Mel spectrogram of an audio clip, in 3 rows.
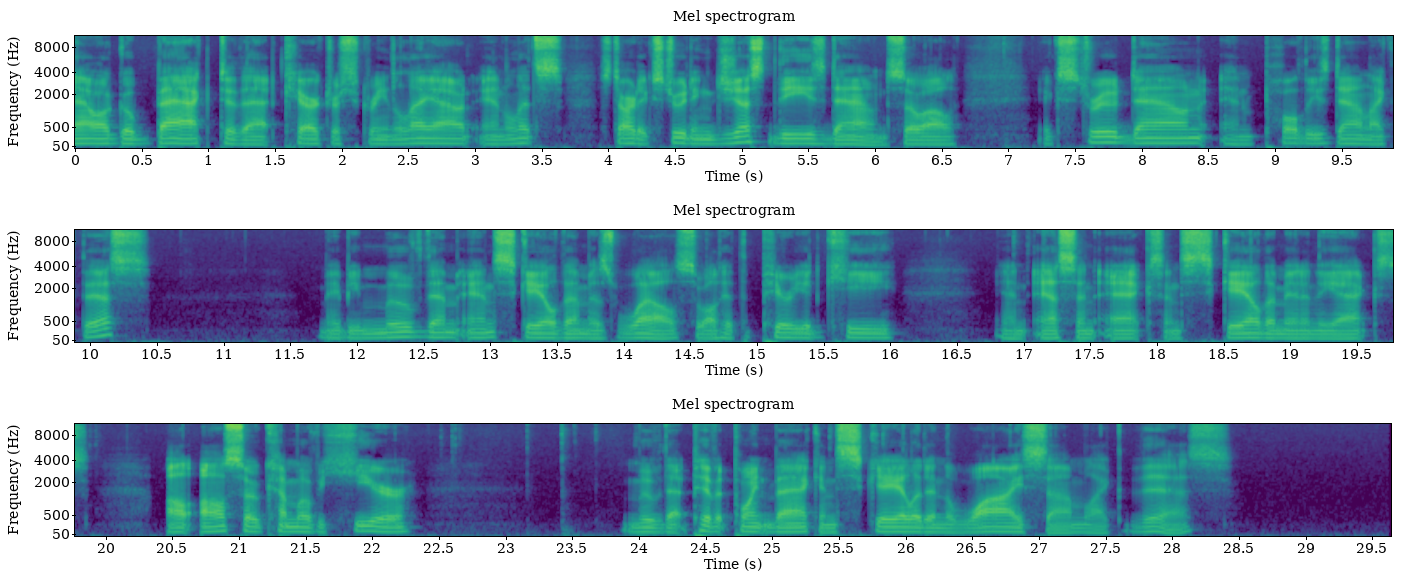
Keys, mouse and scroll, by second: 1.4 click, 7.0 e, 7.5 click, 8.3 click, 12.4 click, 15.1 ., 17.0 s, 20.0 click, 23.5 ctrl+,, 25.5 s.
